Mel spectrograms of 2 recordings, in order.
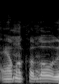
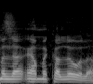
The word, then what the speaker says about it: Amicalola: Now, we were talking about Amicalola. It sounds like it should have an extra vowel. It's hard to pronounce. Amicalola.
